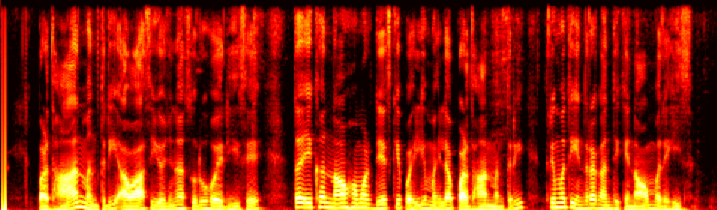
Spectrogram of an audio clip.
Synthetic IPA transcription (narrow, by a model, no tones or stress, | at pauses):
pɾɐd̪ʱaːnmə̃nt̪ɾiaːʋaːsjoːd͡ʒnasʊɾuɦoːeɾɐɦiset̪ɐeːkʰənaːwɦɐməɾd̪eːskepɐɦɪlimɐɦɪlapɾɐd̪ʱaːnmə̃nt̪ɾi | sɾimət̪iɪ̃nd̪ɾaɡãːnd̪ʱikenaːwmːeɾɐɦis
